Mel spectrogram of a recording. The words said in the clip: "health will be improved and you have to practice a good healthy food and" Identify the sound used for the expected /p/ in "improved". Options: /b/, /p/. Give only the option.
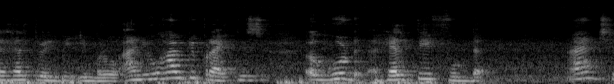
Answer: /b/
